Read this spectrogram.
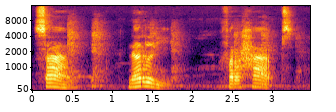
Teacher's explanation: Fall rise, often suggesting uncertainty or hesitation.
